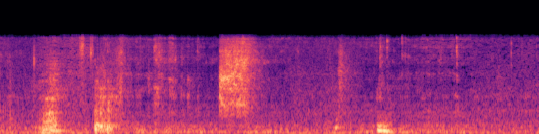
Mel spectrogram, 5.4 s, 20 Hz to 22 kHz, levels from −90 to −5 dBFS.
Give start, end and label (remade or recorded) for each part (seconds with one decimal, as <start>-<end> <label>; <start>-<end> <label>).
0.0-1.3 recorded; 1.3-2.9 remade; 2.9-3.6 recorded; 3.6-4.7 remade; 4.7-5.4 recorded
